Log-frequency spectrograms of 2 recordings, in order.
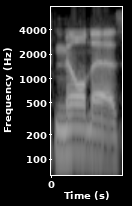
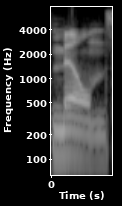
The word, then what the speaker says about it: Mils: Most people just roll with Milz. It's Mils, so one syllable.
